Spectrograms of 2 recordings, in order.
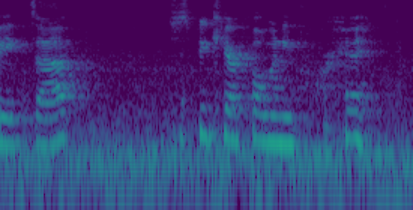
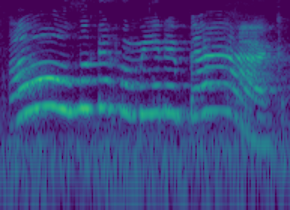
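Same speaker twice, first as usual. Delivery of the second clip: excited greeting; 11 semitones higher, 9 dB louder than usual. Real, not acted. Mom greets child arriving.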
